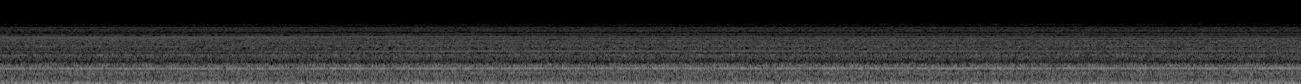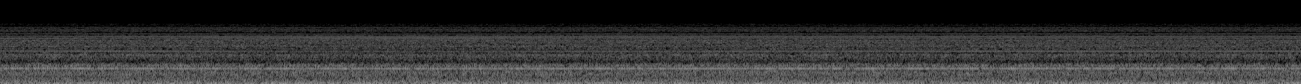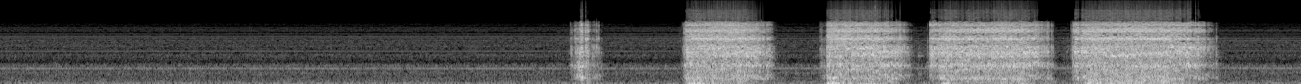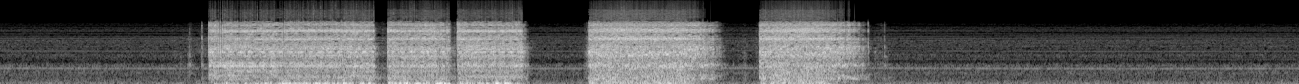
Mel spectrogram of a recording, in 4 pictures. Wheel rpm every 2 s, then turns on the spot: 0, 0, 0, 0, 0, 0, 0, 0, 0, 0, 0, 0, 0, 0, 0, 0, 50, 80, 110, 10, 10, 20, 90, 70, 0, 0.
40-44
